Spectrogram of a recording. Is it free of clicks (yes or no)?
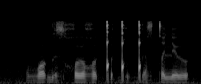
no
